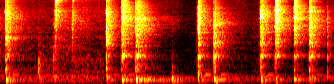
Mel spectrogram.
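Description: Soft-face hammer tapping on a press-fit camshaft bearing cap of a Mazda BP cylinder head: about a dozen light, irregular taps, several in quick clusters, each with a short ring. The cap is pressed onto locating sleeves and has to be knocked loose rather than lifted off.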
